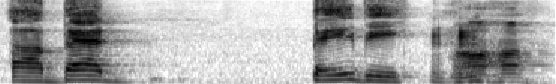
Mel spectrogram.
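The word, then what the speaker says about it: Bhad Bhabie: Bad Baby. The H is silent.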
